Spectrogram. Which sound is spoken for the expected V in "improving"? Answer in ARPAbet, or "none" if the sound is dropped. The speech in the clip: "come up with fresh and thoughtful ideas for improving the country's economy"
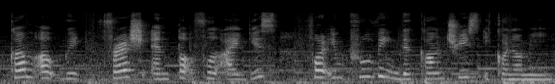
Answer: V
